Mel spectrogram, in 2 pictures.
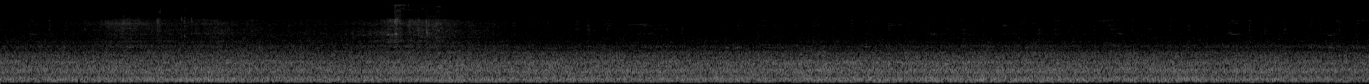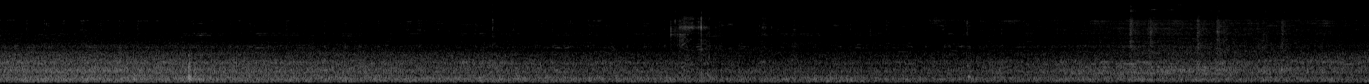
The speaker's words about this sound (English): Presumably that was a tram on the left, was it? That I heard. Oh. Just wondered, was it a tram on the left that I heard a moment ago?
